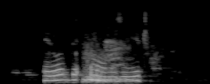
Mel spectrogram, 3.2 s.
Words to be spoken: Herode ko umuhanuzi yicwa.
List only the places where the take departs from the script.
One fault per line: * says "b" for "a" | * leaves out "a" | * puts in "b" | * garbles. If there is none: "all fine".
all fine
